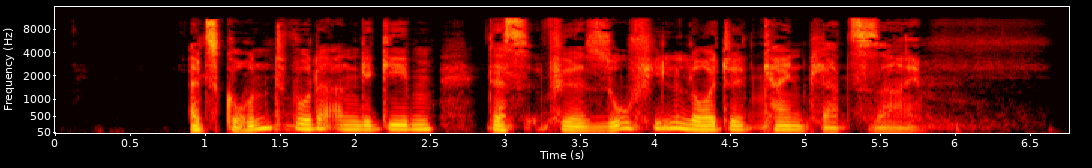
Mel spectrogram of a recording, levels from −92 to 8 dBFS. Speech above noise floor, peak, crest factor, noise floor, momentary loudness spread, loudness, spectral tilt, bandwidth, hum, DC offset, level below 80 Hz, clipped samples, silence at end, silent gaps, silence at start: 55 dB; -4 dBFS; 24 dB; -82 dBFS; 10 LU; -26 LUFS; -3.5 dB/octave; 12 kHz; none; under 0.1%; -54 dBFS; under 0.1%; 0.9 s; none; 0.9 s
